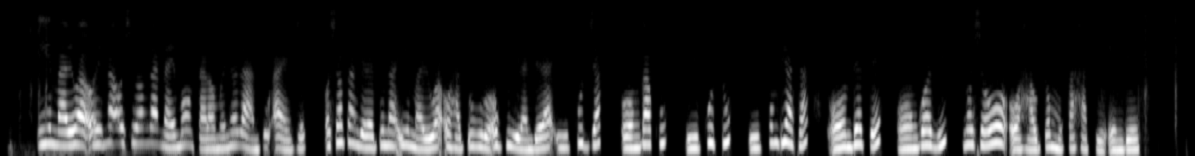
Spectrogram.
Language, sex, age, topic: Oshiwambo, female, 18-24, finance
